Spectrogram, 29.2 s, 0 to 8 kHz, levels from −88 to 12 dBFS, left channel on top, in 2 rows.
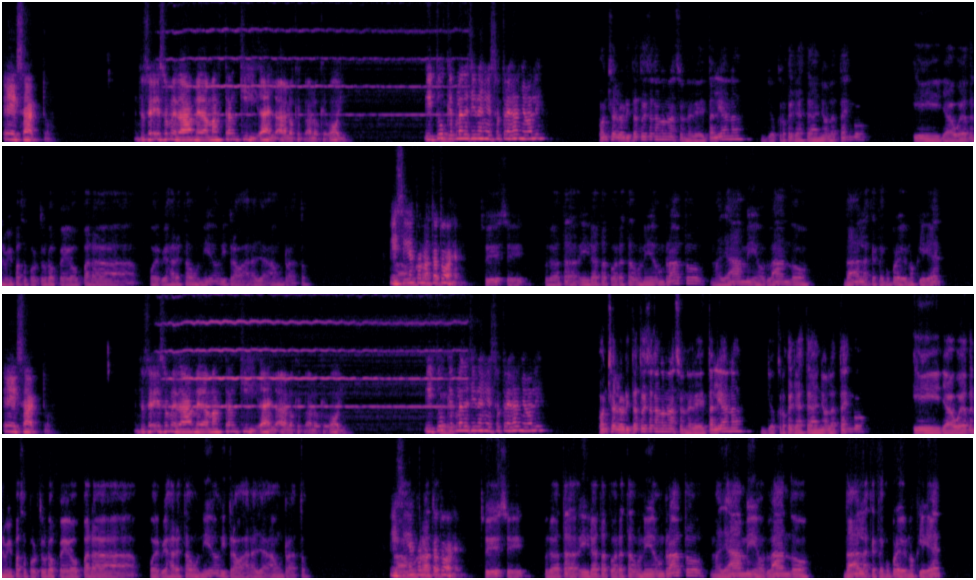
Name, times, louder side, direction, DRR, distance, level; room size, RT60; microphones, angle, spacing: voice 1, 0.0-0.7 2.0-5.2 6.3-8.1 20.4-21.5, left 2 dB, 20° left, 0.9 m, -32 dB
Bowed string instrument, 2.3-7.1, right 8 dB, 45° right, 1.0 m, -42 dB
voice 2, 8.9-13.0 13.7-19.2 20.4-21.2 21.8-26.7 27.2-28.6, right 4 dB, 75° right, 0.5 m, -39 dB
7.1 x 3.0 x 5.1 m
head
